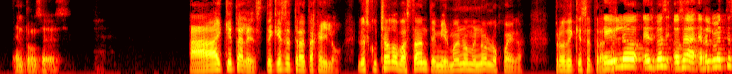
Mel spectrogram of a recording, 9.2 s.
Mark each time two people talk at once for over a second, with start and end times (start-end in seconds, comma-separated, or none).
none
